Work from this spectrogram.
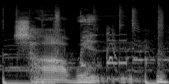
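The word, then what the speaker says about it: Samhain: Scottish galic Pagan festival called Sam hay pronounced sarwin which was then appropriated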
